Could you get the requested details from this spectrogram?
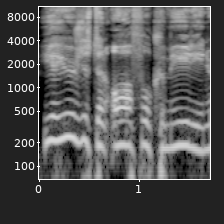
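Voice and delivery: half-yelled heckle, lightly acted; imitated heckler yelling. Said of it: "he just starts, like, yelling".

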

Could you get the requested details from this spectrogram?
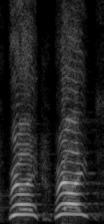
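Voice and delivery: high, loud excited yips; eager little dog. Retold or imitated. Husband hearing about dessert, high puppyish excitement. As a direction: yelp it like a hopeful puppy. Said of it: "I felt like a little dog".

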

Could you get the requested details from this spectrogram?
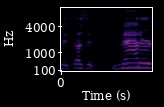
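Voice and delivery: MATTER punched out loud; emphatic declaration. Acted. Preacher voices faithfulness dismissing the enemy, MATTER said loud and emphatic. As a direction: rise out of the hush and hit "matter" hard. Prayer rises to firm declaration.

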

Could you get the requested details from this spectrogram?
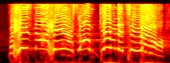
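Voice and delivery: high, loud playful proclamation; gleeful shout. Real, not acted. Preacher to congregation while husband is away, gleeful shout. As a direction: shout it out in mock defiance. Gleeful defiant announcement of extra point.

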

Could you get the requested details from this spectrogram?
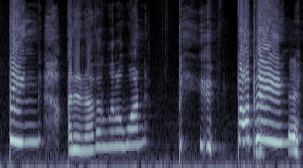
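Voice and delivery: high, loud, hammed-up taunt; gleeful smashing. Maria breaking saucers one by one, gleeful smashing. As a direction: sing out each crash with mock glee.

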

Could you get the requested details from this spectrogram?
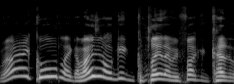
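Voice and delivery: high, breezy put-on reply; mock casual agreement. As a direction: shrug it off lightly. Retelling his reply to the Hawaiians.

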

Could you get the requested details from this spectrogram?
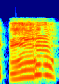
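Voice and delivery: high, loud imitated grunt; mock commentator grunt. Guest commentator reacting at the desk, high mock grunting. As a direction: yelp out a lecherous "huh". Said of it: "the only thing you'd hear over the commentator desk".

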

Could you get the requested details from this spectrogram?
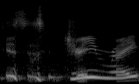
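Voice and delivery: high, slow mock-naive voice; mocking friend. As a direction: parrot the friend's question in a silly high voice. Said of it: "You're like".

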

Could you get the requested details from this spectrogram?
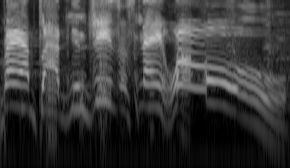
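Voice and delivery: high, loud, drawn-out holler ending in a long whoa; frantic baptismal shout. Acted. Preacher baptizing a yowling cat, frantic comic shouting. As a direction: shout it like wrestling a wild animal. Acts out baptizing struggling cats.

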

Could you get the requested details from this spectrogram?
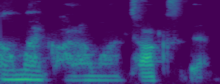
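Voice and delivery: soft, rushed eager murmur; eager aside. Retold or imitated. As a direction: rush it under your breath. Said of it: "I'm like".

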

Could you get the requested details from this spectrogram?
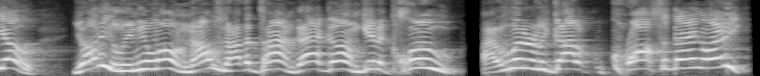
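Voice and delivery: high, hammed-up yell at the crowd; mock yell. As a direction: play it like a fed-up guy yelling them off. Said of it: "I'm gonna yell at the crowd".

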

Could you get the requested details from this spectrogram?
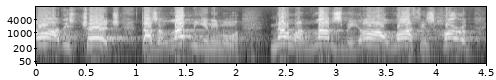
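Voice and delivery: high, loud mock sulky wail; whinging tantrum. Church member throwing a tantrum in the office, mock whinging. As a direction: complain like an overgrown six-year-old, hammed up. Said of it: "sooking and screaming and whinging and complaining".

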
